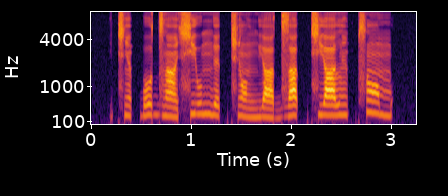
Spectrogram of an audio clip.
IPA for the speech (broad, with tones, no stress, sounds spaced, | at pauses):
t͡ɕ ẽ˨ p̚ o˧ d͡z ã˨˩ ɕ j u˧ ŋ e˨ t̚ t͡ɕ ɔ̃˨˩ ŋ j a˨˩ d͡z a˦ t̚ t͡ɕ j a˦ l ĩ˦ p̚ s ɔ̃˥˧ m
